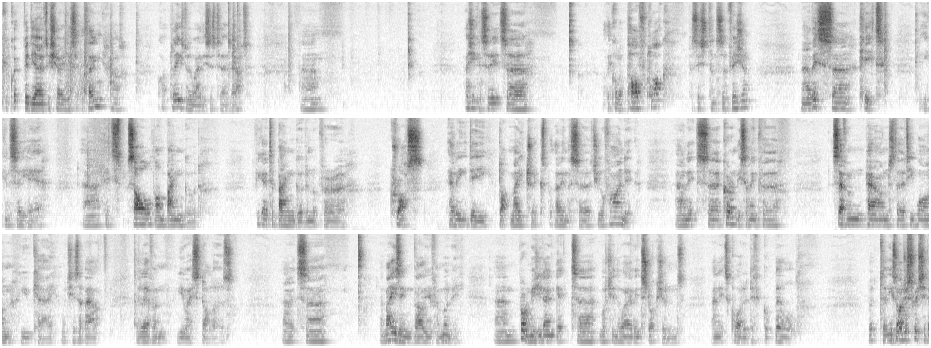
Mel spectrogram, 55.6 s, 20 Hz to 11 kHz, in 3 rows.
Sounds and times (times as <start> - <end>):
Speech: 0.0 - 5.1, 5.9 - 6.7, 9.2 - 10.8, 11.4 - 15.1, 16.0 - 22.8, 23.6 - 25.7, 26.3 - 31.4, 32.0 - 34.3, 35.1 - 41.8, 42.7 - 53.3, 54.4 - 55.6.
